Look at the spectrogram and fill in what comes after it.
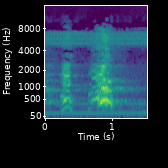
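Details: A Basset Hound goofing off and playing with deer gives two deep, hoarse barks in quick succession.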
